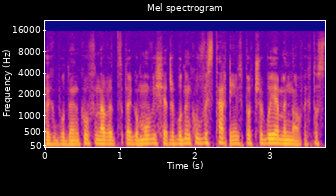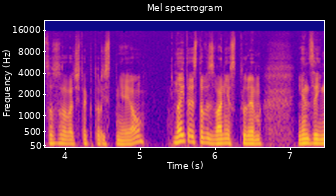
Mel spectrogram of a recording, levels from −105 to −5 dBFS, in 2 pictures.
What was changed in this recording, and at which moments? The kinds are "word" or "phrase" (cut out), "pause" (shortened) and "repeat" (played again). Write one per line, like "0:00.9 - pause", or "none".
0:01.0 - word
0:01.6 - word
0:02.5 - word
0:03.6 - word
0:04.5 - word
